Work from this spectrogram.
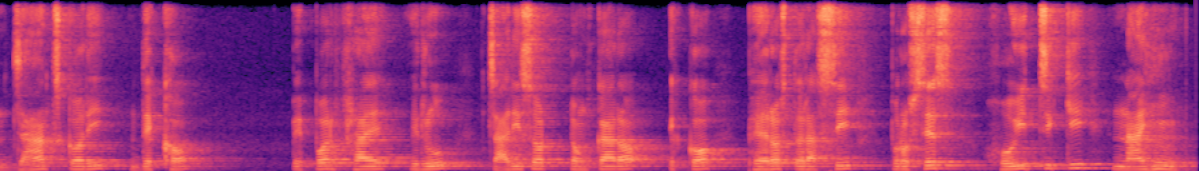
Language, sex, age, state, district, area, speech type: Odia, male, 30-45, Odisha, Khordha, rural, read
